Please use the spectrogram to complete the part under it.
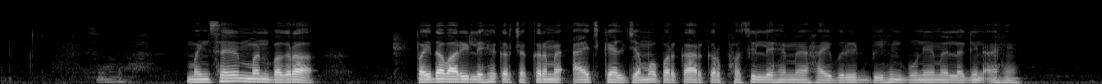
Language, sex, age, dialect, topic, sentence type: Chhattisgarhi, male, 18-24, Northern/Bhandar, agriculture, statement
